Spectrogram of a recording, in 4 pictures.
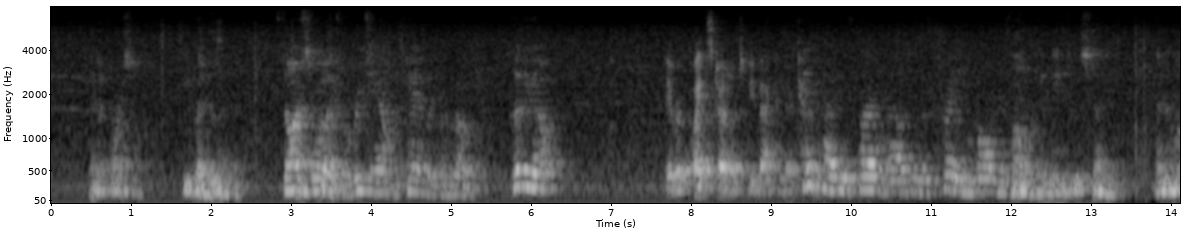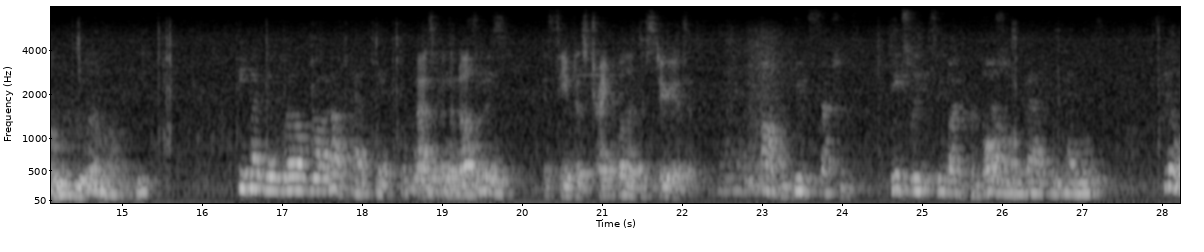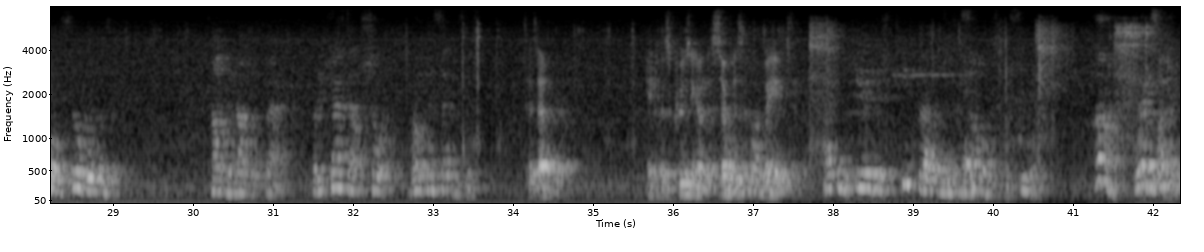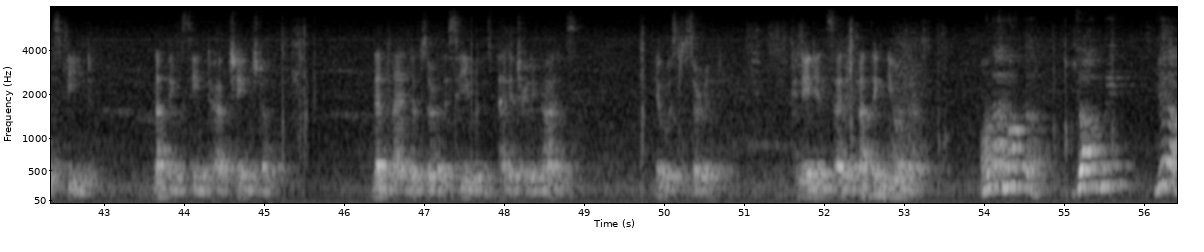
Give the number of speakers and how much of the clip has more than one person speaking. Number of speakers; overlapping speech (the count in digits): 4, about 10%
